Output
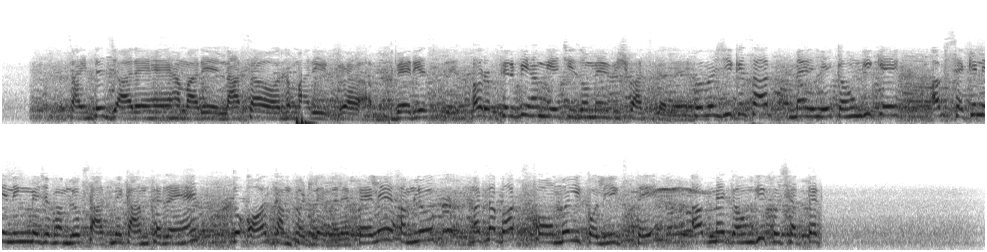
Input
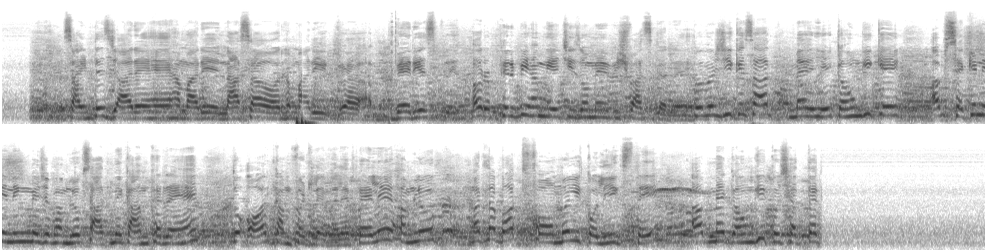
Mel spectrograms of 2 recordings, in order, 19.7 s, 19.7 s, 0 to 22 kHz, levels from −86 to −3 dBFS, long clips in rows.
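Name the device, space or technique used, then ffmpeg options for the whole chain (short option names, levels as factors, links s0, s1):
action camera in a waterproof case: -af "lowpass=f=2300:w=0.5412,lowpass=f=2300:w=1.3066,dynaudnorm=f=440:g=3:m=3.16" -ar 32000 -c:a aac -b:a 64k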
